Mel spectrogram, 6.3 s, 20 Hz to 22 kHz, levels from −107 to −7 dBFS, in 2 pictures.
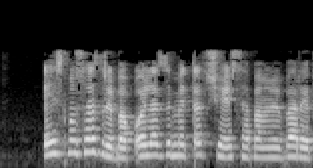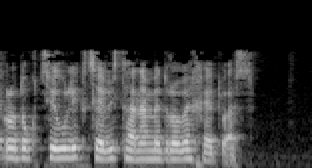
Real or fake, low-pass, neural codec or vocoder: real; 7.2 kHz; none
